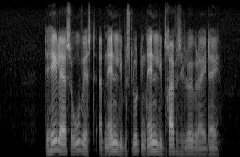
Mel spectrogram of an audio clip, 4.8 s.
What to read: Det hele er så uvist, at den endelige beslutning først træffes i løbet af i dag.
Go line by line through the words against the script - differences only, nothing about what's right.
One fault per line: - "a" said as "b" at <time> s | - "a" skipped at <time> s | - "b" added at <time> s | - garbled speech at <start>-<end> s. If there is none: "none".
- "først" said as "endelige" at 2.9 s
